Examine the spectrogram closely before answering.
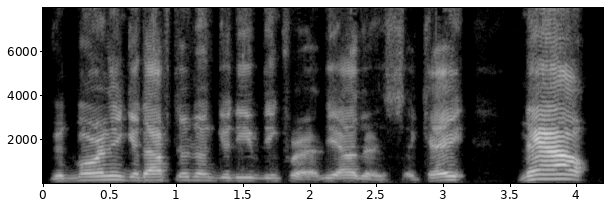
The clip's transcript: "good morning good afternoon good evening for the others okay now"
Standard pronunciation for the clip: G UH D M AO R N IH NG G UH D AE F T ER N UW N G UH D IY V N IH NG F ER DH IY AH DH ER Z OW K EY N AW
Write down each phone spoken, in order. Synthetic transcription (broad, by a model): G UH D M AO R N IH NG G UH D AE F T ER N UW N G UH D IY V N IH NG F ER DH IY AH DH ER Z OW K EY N AW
